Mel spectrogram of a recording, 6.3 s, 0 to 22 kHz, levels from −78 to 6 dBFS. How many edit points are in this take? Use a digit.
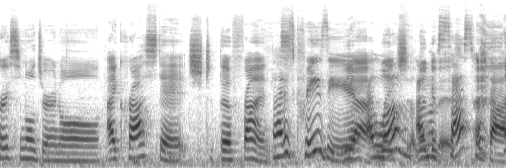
1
